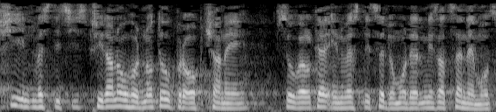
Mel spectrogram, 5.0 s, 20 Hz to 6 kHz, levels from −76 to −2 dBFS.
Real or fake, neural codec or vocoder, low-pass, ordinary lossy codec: fake; codec, 16 kHz, 16 kbps, FunCodec, trained on Chinese and English, 50 frames a second; 5.4 kHz; MP3, 24 kbps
